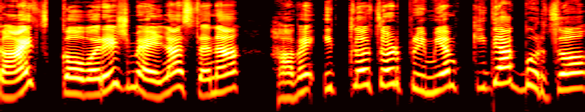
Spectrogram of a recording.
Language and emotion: Goan Konkani, angry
